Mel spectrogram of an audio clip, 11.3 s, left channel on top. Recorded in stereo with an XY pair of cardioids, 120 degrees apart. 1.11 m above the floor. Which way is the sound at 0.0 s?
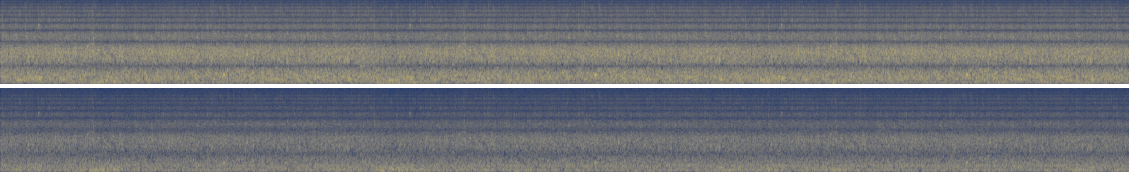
55° left.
